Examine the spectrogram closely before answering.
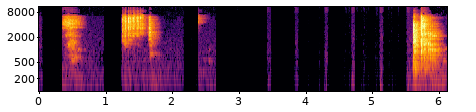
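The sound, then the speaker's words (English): Dice rolled for a tabletop game make a few short, bright clattering bursts separated by silence, the final clatter the loudest. “That's better. Finally, thank you. I switched dice. That's all I needed to do.”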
